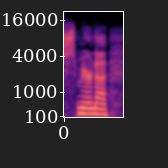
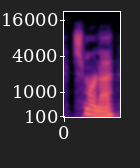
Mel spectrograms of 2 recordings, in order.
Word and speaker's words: Smyrna: They've got locations in White House, Mount Juliet, Rivergate, Smyrna, Smyrna, excuse me. That was very bad pronunciation.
